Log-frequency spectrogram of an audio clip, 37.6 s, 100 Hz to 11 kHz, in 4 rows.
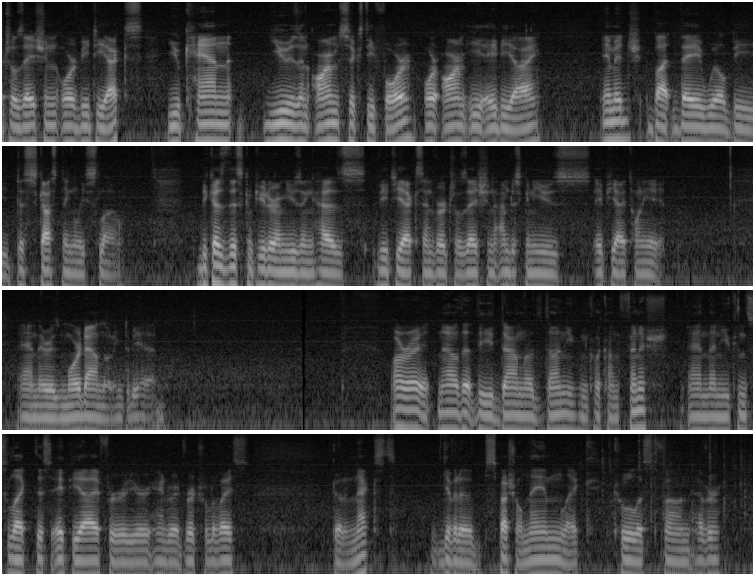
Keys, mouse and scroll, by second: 1.8 click, 2.5 click, 4.1 click, 8.0 click, 10.9 click, 16.9 click, 22.5 click, 25.2 click, 27.1 click, 27.7 click, 32.2 click, 33.6 click, 36.3-37.5 typing.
